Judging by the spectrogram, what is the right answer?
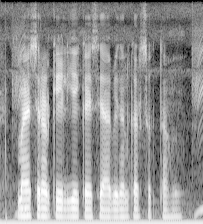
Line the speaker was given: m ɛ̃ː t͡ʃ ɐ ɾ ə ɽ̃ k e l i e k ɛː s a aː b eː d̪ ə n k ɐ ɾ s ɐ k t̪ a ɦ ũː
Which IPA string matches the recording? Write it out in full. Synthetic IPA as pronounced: m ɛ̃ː t͡ʃ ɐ ɾ ə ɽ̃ k e l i e k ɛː s e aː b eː d̪ ə n k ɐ ɾ s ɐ k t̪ a ɦ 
